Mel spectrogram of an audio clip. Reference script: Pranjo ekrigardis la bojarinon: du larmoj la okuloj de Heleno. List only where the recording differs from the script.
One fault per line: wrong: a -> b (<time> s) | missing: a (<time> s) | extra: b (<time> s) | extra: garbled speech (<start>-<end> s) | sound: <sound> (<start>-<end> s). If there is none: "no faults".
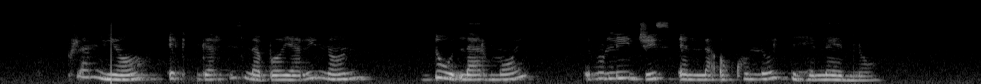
sound: dropout (1.8-2.0 s)
extra: ruliĝis el (6.0 s)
